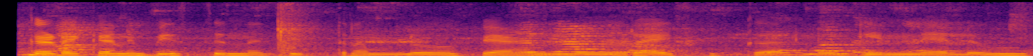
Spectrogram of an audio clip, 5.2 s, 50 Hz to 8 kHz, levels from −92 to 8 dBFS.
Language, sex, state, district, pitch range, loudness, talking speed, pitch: Telugu, female, Andhra Pradesh, Sri Satya Sai, 185-215 Hz, -19 LUFS, 95 wpm, 200 Hz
